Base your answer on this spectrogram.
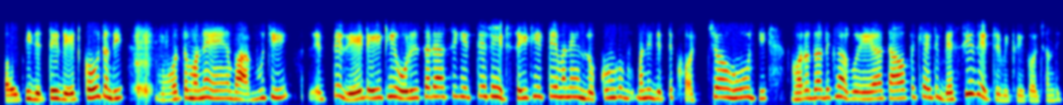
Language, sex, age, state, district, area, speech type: Odia, female, 60+, Odisha, Gajapati, rural, conversation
